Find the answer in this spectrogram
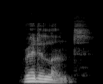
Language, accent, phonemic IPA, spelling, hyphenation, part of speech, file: English, Australia, /ˈɹed.ə.lənt/, redolent, red‧o‧lent, adjective, En-au-redolent.ogg
- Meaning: 1. Fragrant or aromatic; having a sweet scent 2. Having the smell of the article in question 3. Suggestive or reminiscent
